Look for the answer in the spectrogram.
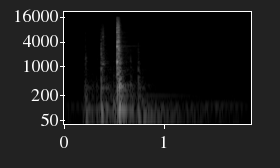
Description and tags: Tape machine button press metal
A tape machine which I recorded various buttons and switches on. This was a nice one with a metallic ring to it.
button, heavy, machine, metal, metallic, press, real, ringing, short, switch, tape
